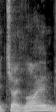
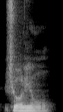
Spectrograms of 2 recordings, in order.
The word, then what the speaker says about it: Jolyon: Some people say Joe Lyon, which is not right, but Jolyon Wag, my favorite.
